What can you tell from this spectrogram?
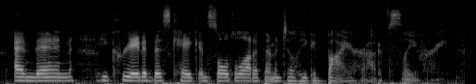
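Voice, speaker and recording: Speaking fairly quickly, a woman is heard in a very clean recording against a silent background. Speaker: food tour company founder. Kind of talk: casual interview chat. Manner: fast talker.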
